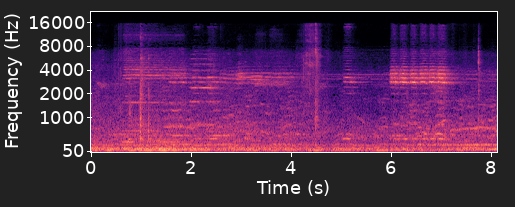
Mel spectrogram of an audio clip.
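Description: Metal rods clink and scrape against a plastic power tool.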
